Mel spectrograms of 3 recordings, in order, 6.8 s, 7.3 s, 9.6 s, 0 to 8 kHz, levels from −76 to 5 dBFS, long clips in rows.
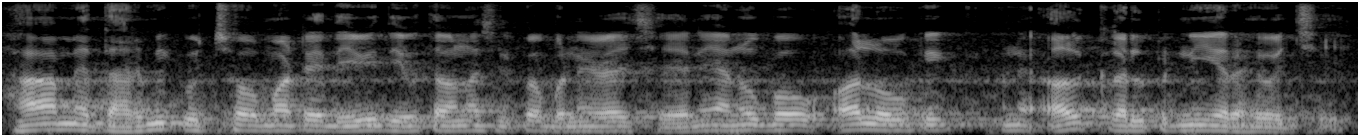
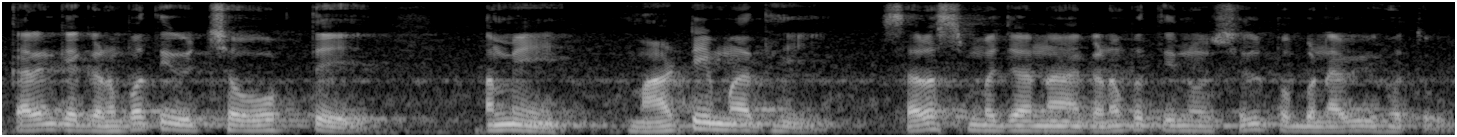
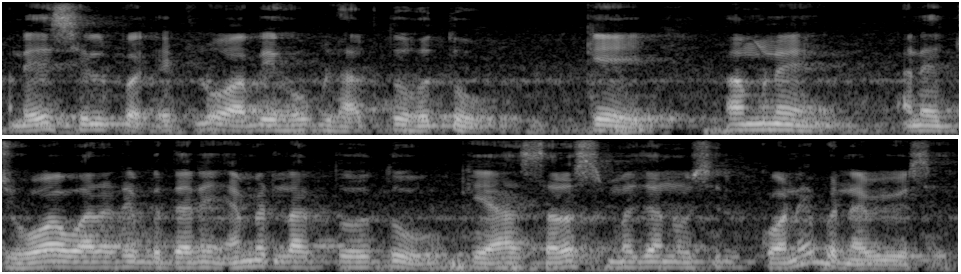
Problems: none marked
